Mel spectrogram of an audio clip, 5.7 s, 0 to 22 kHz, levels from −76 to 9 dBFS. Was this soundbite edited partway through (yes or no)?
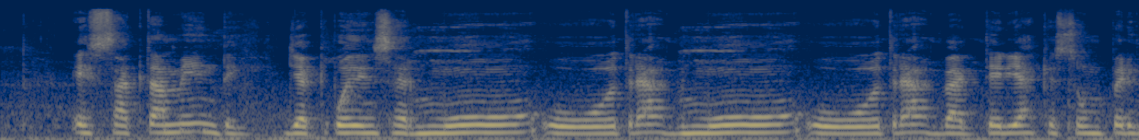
yes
